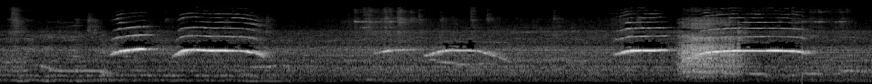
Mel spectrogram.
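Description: Umbrella cockatoo giving loud whistled calls, each rising and then falling in pitch, in three pairs; the last call is held longest. Low TV football commentary runs underneath.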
